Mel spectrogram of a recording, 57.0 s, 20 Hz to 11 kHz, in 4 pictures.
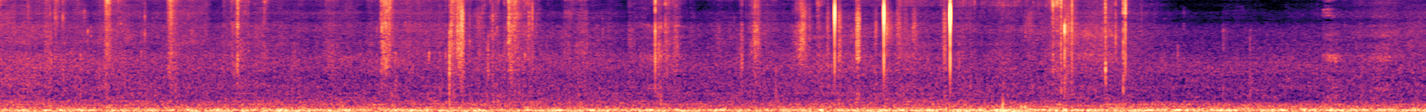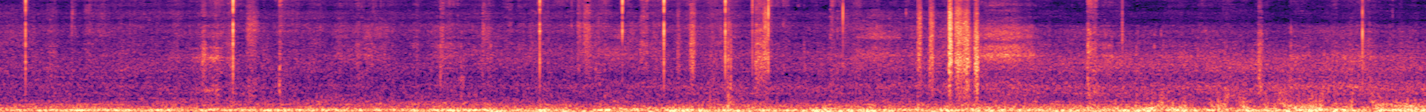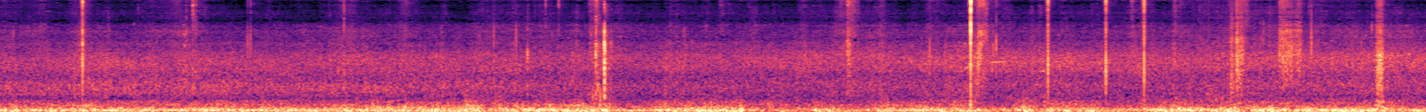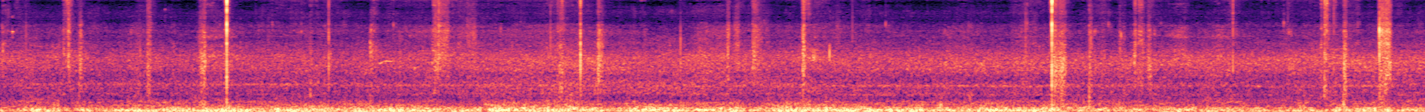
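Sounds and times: low outdoor rumble: 0:00.0 - 0:57.0.

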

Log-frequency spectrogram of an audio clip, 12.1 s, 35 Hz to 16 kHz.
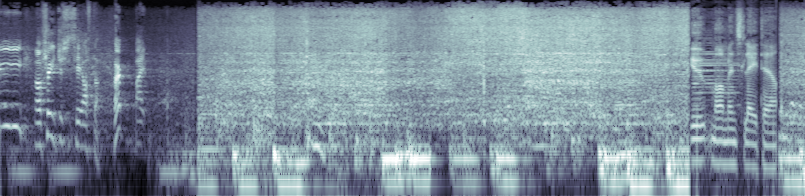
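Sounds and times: music with pulsing bass beat: 0:03.0 - 0:08.0, 0:09.0 - 0:10.4
steady rushing hiss: 0:03.0 - 0:10.4.

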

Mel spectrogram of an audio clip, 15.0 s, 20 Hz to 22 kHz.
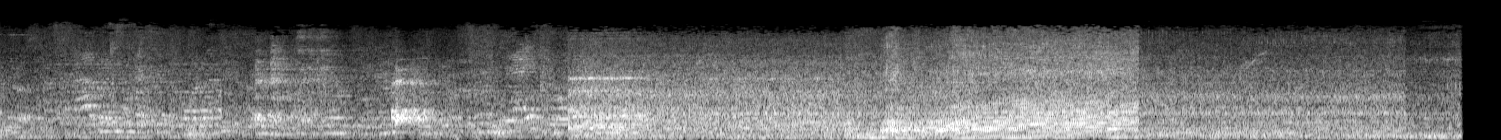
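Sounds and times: steady traffic noise: 0:05.7 - 0:14.6
vehicle engine running close by: 0:05.7 - 0:14.6.

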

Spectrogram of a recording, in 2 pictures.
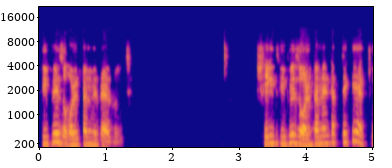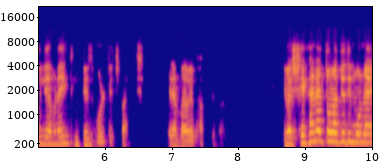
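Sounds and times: person speaking: 0:00.0 - 0:01.6, 0:02.7 - 0:10.0.

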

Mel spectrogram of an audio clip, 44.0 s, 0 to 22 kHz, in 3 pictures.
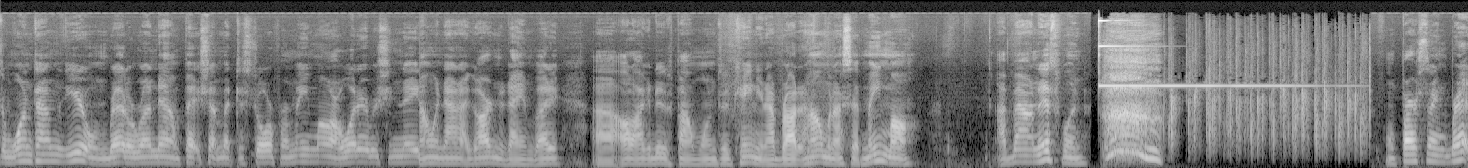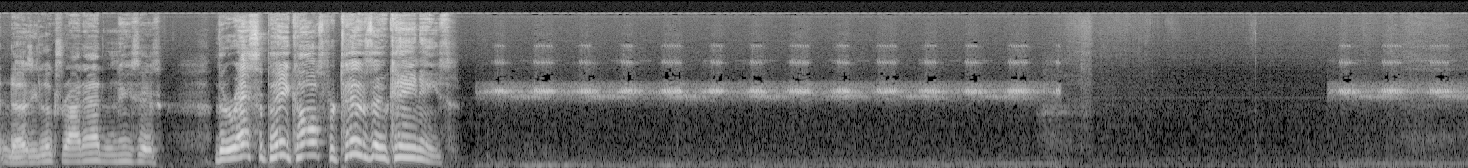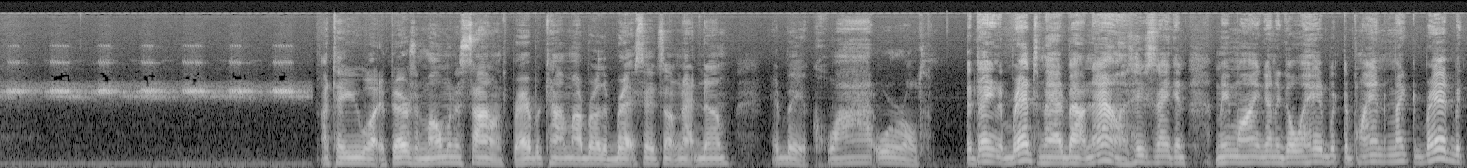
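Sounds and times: voiced sigh or groan: 0:11.0 - 0:11.6
thin steady high tone: 0:11.0 - 0:13.6
cricket chirping: 0:19.4 - 0:25.4, 0:28.0 - 0:32.6.

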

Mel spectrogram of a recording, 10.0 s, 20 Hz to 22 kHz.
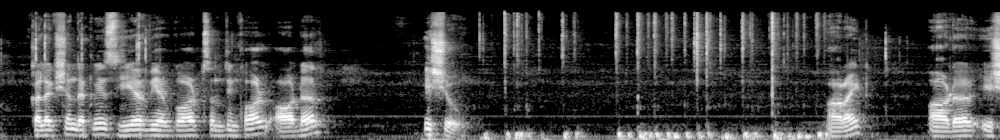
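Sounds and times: keyboard typing: 0:04.8 - 0:09.0.

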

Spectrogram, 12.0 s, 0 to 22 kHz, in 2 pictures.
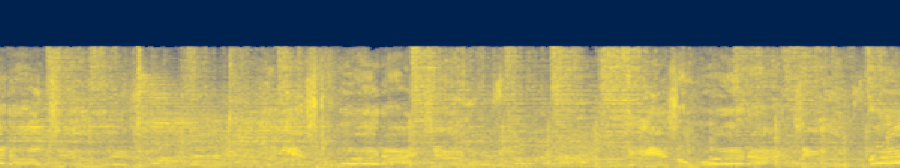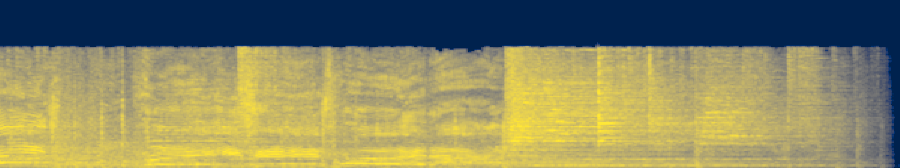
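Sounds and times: band holding a chord: 0:00.0 - 0:12.0
drum and cymbal hits: 0:00.0 - 0:12.0.

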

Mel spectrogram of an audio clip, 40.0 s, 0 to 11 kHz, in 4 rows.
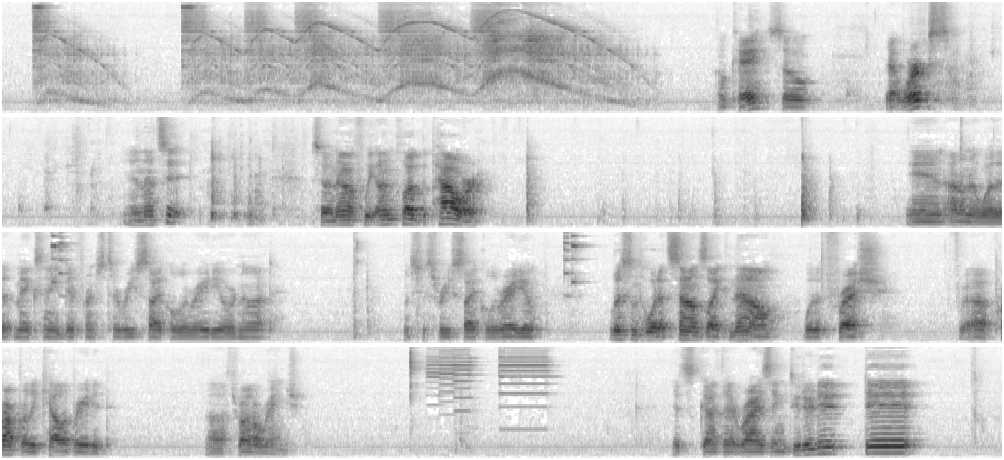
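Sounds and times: rising beeps: 0:34.3 - 0:35.6.

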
